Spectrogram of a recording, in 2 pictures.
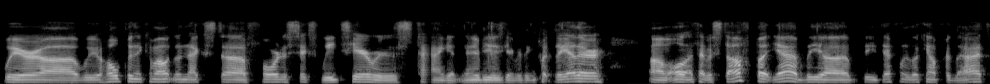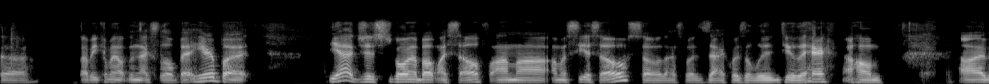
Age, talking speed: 20-39, 225 wpm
